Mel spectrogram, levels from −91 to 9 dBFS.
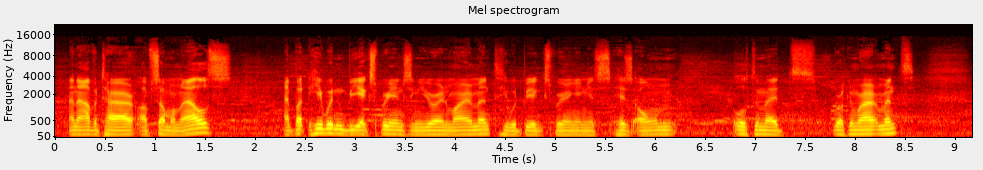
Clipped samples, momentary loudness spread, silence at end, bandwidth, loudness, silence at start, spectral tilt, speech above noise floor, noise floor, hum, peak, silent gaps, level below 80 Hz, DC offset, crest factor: under 0.1%; 18 LU; 0 s; 14.5 kHz; -21 LUFS; 0 s; -5 dB/octave; 21 dB; -41 dBFS; none; -2 dBFS; none; -50 dBFS; under 0.1%; 20 dB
